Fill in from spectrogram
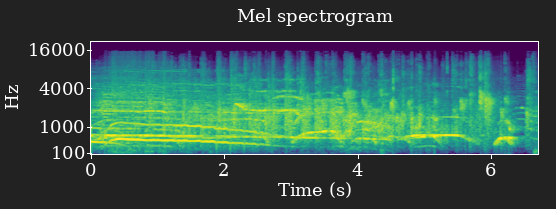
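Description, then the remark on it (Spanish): A crowd claps and cheers loudly and steadily, dense hand-claps mixed with raised voices and whoops, tapering off slightly toward the end. “Si no aplauden.”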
